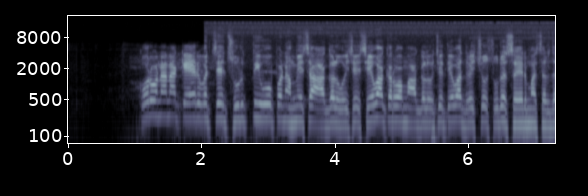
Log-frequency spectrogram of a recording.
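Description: A young man speaks clearly into a microphone.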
